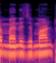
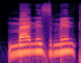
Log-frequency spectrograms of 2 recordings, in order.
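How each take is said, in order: First: Man-ej-MAANT; wrong management. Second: Man-ej-MENT; correct management. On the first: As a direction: say मैनेजमेंट with open "maant". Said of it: "मैनेजमेंट कुछ नहीं होता". (मैनेजमेंट को "मैनेजमांट" बोलें) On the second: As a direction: say मैनेजमेंट with "ment" ending. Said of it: "मैनेजमेंट होता है". (मैनेजमेंट में "मेंट" साफ़ बोलें) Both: Shown as a demonstration.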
